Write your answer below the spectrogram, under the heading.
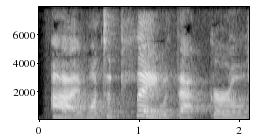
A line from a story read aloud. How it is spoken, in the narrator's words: she cried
